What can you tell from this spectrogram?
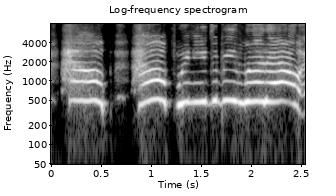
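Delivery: high, loud mock plea to be rescued; panicked cry for help. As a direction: shout as if pounding on a wall to escape. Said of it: "banging on the wall, like, slamming and going".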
